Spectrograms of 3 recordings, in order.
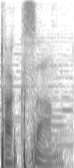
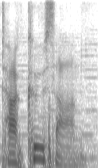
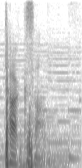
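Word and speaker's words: たくさん: with this one here this is actually just pronounced taksang there's a very very short short oo to it it's not takuson but it's toxon okay as long as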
